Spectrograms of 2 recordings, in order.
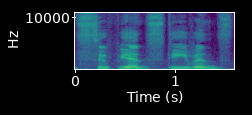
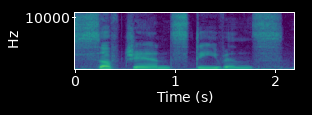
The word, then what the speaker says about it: Sufjan Stevens: You know how he said Sufjan Stevens? That's how you say it, right? Yeah. I was saying it for years, Sufjan Stevens.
